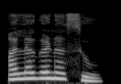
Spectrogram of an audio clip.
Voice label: "ಅಲಗಣಸು", Kannada; alagaṇasu; Noun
